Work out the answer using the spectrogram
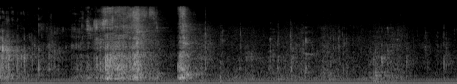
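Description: Close-up mouth sounds of someone eating king crab meat: a few loud bursts of chewing about a second in, then softer chewing.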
